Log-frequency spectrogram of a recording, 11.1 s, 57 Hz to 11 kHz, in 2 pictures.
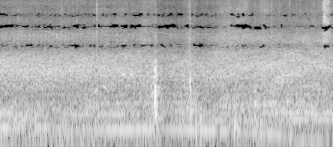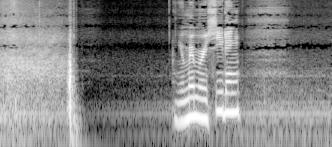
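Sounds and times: outdoor rumble: 0.0 - 8.2
car door slamming: 2.4 - 4.4, 6.6 - 7.0.

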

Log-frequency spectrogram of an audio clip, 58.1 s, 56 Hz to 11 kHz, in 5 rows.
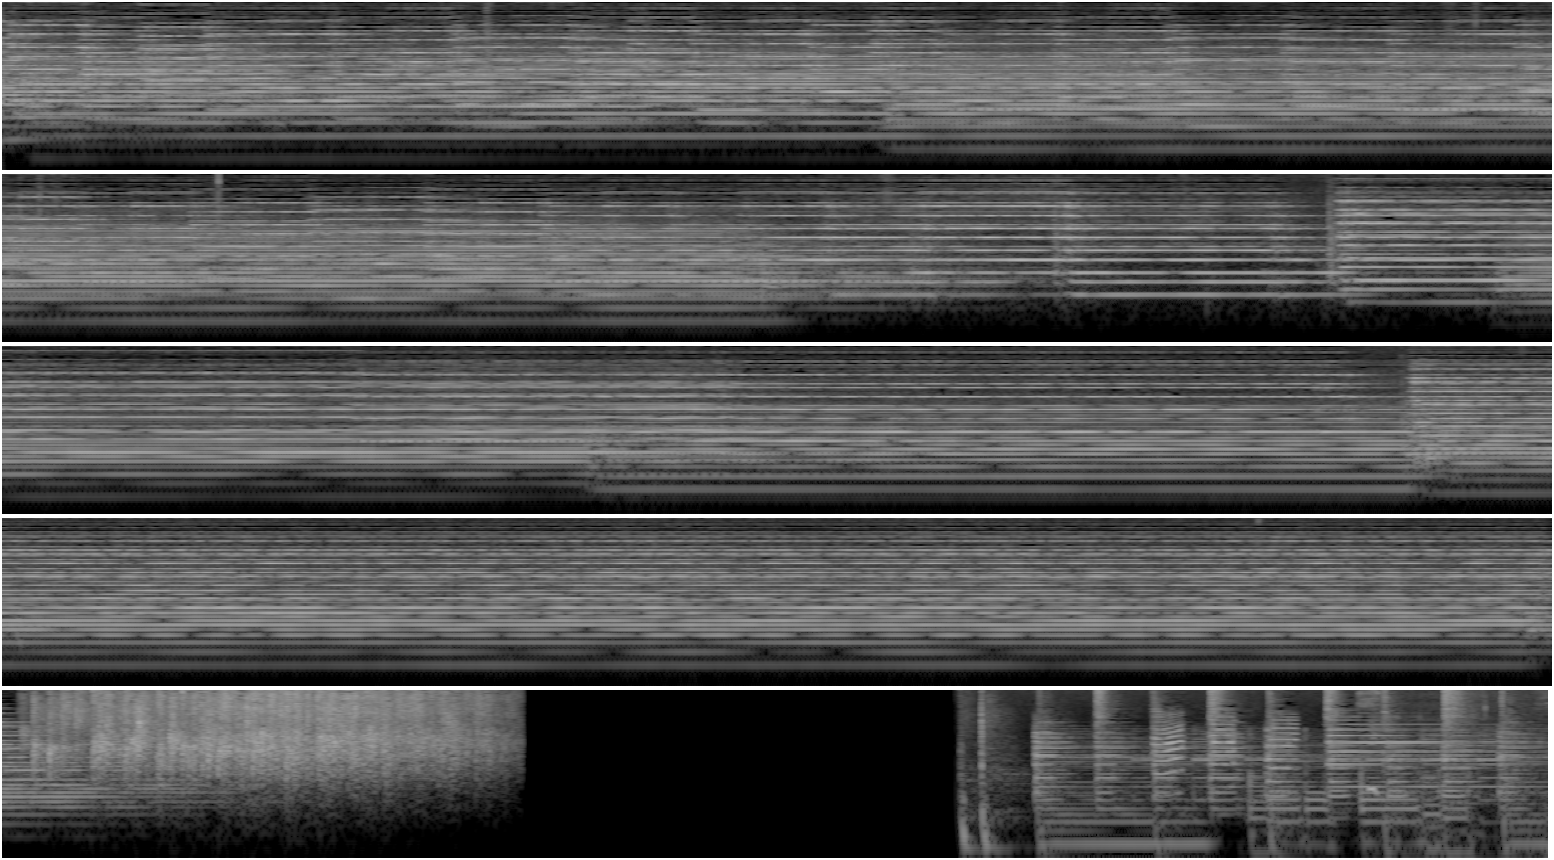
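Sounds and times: church organ chords: 0.0 - 48.8, 54.3 - 58.0.

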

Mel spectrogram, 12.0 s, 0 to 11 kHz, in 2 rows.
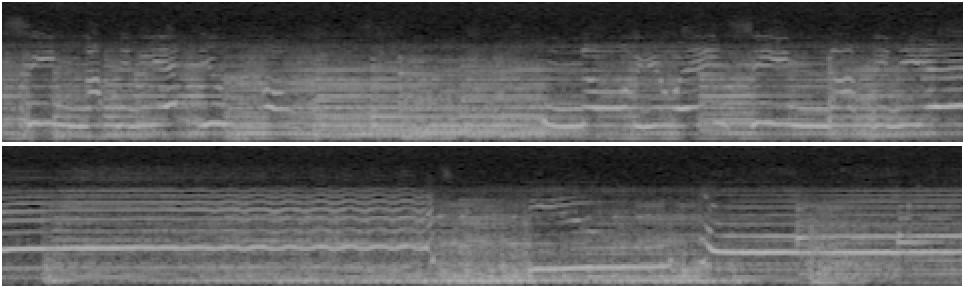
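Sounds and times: woman singing with vibrato: 0.0 - 2.4, 3.2 - 12.0
instrumental accompaniment: 0.0 - 12.0.

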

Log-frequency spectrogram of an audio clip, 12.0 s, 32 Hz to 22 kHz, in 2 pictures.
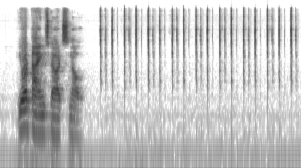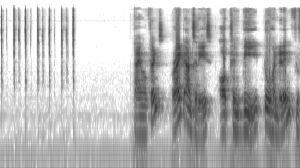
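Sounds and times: countdown timer ticking: 2.0 - 7.6.

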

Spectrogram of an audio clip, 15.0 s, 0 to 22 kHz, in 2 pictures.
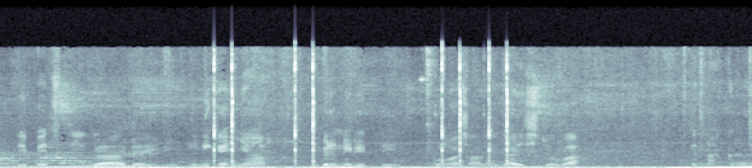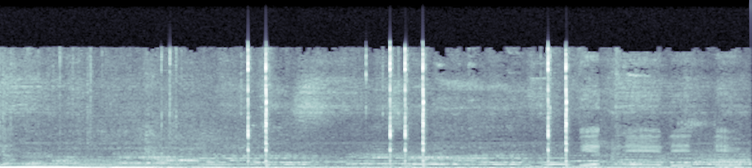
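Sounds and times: computer mouse clicks: 2.1 - 3.4, 4.4 - 5.3, 9.1 - 10.4, 11.2 - 12.0, 13.0 - 13.4
loud low rumble: 5.3 - 15.0.

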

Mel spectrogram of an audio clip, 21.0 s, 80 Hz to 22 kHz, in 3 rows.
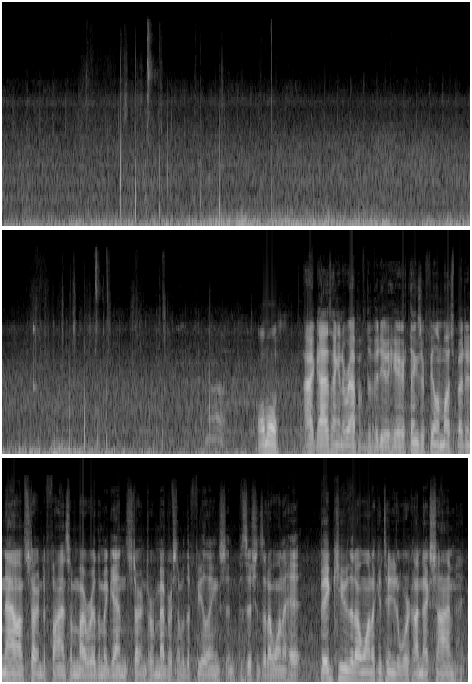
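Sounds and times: low steady rumble: 0.0 - 20.4
shoes scuffing on concrete: 1.2 - 3.4, 7.5 - 9.6.

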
